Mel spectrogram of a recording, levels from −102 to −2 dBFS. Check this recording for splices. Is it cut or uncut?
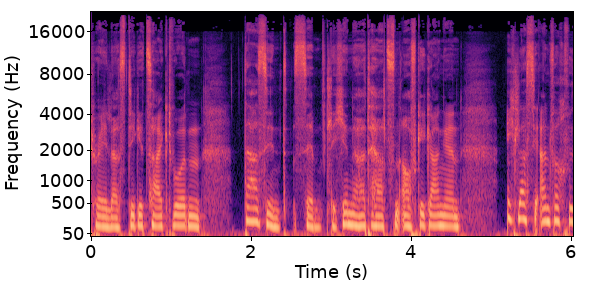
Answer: uncut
